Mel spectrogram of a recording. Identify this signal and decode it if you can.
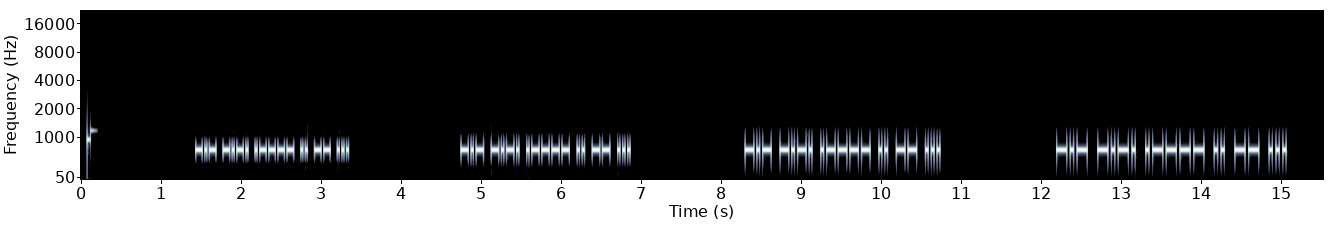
Morse code, heard as a keyed tone, about 37 wpm, 700 Hz. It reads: KC1IMS KC1IMS KC1IMS KC1IMS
